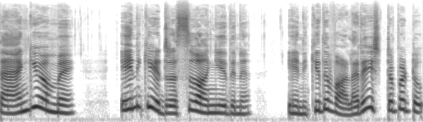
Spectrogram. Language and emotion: Malayalam, happy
